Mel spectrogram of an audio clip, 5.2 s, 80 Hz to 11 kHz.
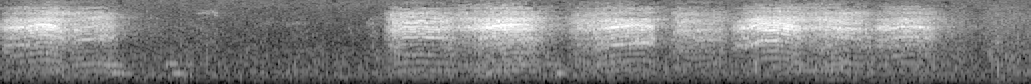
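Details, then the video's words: Hoarse, tearing screeches from Eurasian jays hiding among spruces on 13 September 2024, one perched at the very top of a tree; one call, a pause, then a cluster of four rasping calls. "Голоса соек"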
